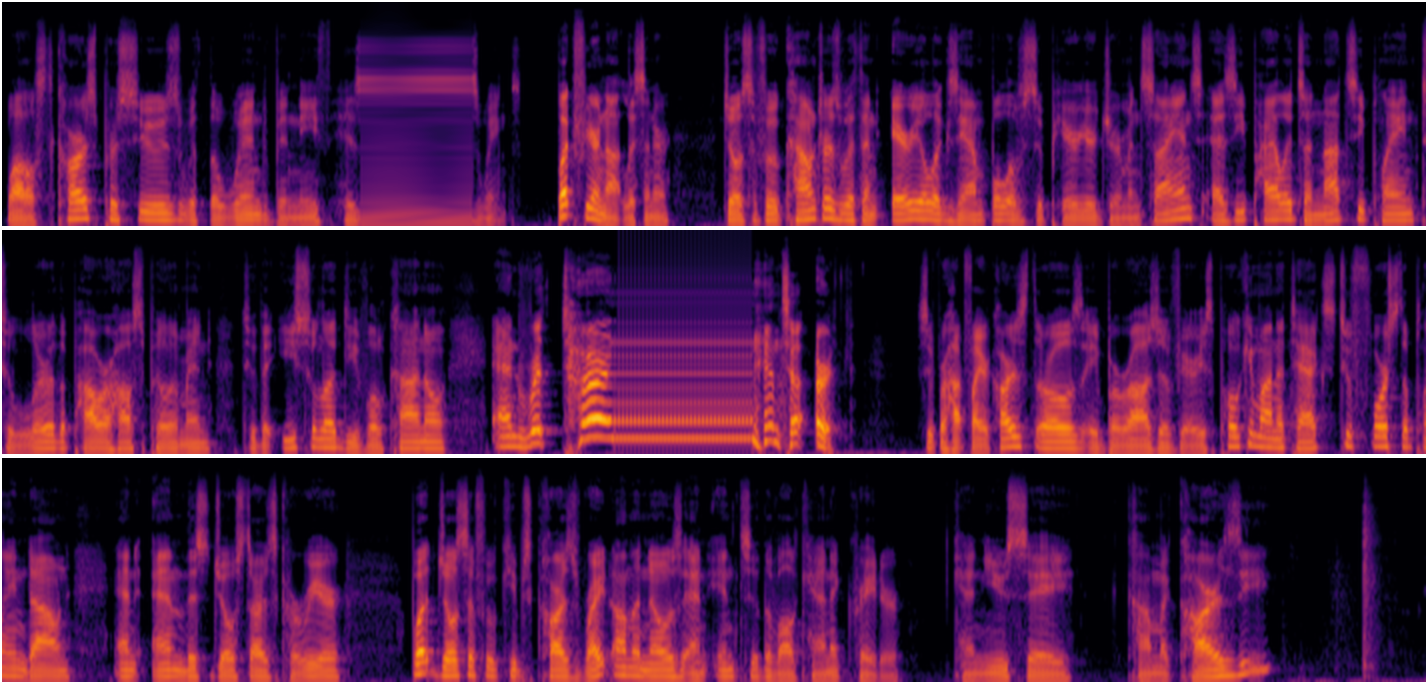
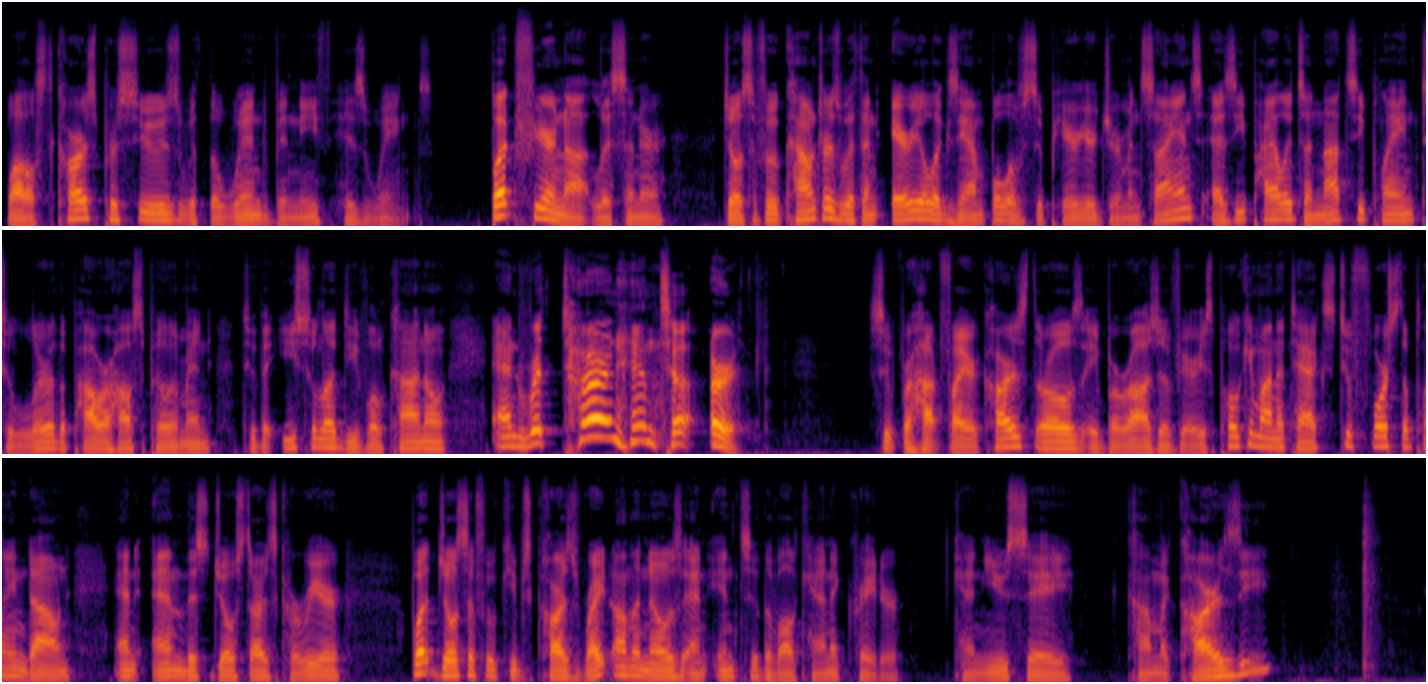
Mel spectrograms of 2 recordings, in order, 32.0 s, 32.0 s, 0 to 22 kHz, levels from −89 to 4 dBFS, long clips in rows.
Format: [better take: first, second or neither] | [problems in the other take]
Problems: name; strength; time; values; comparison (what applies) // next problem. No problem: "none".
second | audio freezing; at 2.5 s for 1 s and at 15 s for 1 s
